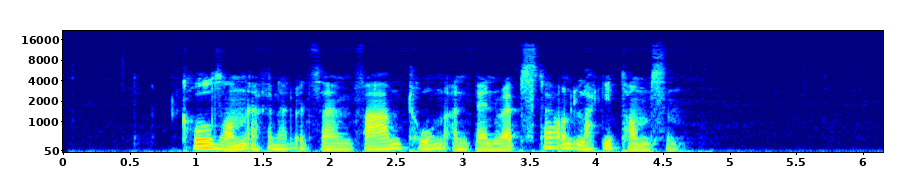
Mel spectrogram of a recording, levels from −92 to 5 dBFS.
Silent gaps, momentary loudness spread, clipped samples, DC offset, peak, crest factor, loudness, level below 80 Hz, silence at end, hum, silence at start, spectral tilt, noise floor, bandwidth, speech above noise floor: none; 8 LU; under 0.1%; under 0.1%; -14 dBFS; 18 dB; -33 LUFS; -56 dBFS; 1.35 s; none; 0.9 s; -7 dB/octave; -72 dBFS; 14 kHz; 40 dB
